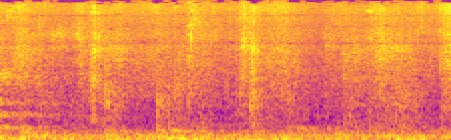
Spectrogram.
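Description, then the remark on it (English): Horse hooves clip-clop at a steady, unhurried walk, muffled and fairly quiet over a low rumbling background, from a horse drawing a waiting dog cart, with no one talking. “The dog cart is waiting, sir.”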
